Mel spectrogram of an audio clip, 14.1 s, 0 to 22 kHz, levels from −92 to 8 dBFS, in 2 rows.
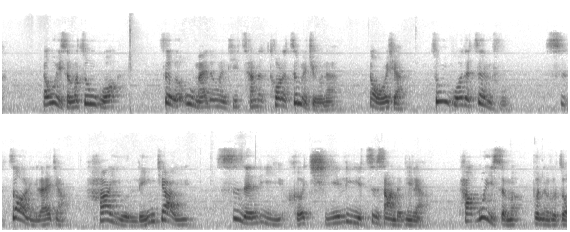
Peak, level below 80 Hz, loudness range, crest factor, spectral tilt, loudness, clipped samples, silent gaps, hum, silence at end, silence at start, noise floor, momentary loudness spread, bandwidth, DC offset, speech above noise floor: -8 dBFS; -68 dBFS; 1 LU; 18 dB; -4.5 dB/octave; -26 LUFS; under 0.1%; none; none; 0 s; 0 s; -53 dBFS; 12 LU; 10 kHz; under 0.1%; 27 dB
